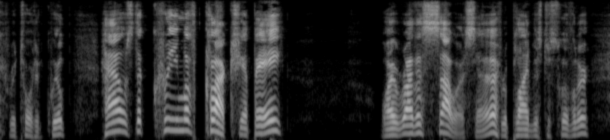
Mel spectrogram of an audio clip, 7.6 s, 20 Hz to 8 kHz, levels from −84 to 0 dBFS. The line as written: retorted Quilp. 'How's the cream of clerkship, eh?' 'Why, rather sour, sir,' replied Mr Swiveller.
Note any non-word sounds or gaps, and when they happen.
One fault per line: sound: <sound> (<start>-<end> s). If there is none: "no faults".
no faults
